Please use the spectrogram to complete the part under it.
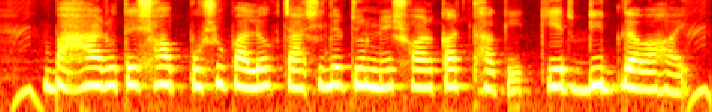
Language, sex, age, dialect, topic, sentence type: Bengali, female, <18, Jharkhandi, agriculture, statement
